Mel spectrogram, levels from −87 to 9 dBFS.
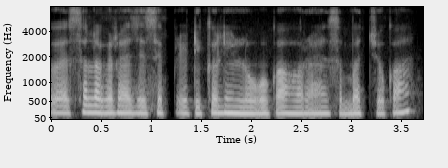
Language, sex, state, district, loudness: Hindi, female, Chhattisgarh, Sukma, -18 LUFS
